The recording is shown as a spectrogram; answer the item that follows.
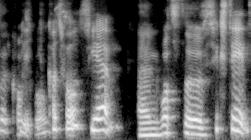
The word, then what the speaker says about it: Cotswolds: Is that how you pronounce it? Cotswolds? Cotswolds, yeah.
